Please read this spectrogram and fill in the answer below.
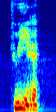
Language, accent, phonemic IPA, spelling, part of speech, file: French, Canada, /kɥi.ʁɛ/, cuiraient, verb, LL-Q150 (fra)-cuiraient.wav
- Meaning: 1. third-person plural imperfect indicative of cuirer 2. third-person plural conditional of cuire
